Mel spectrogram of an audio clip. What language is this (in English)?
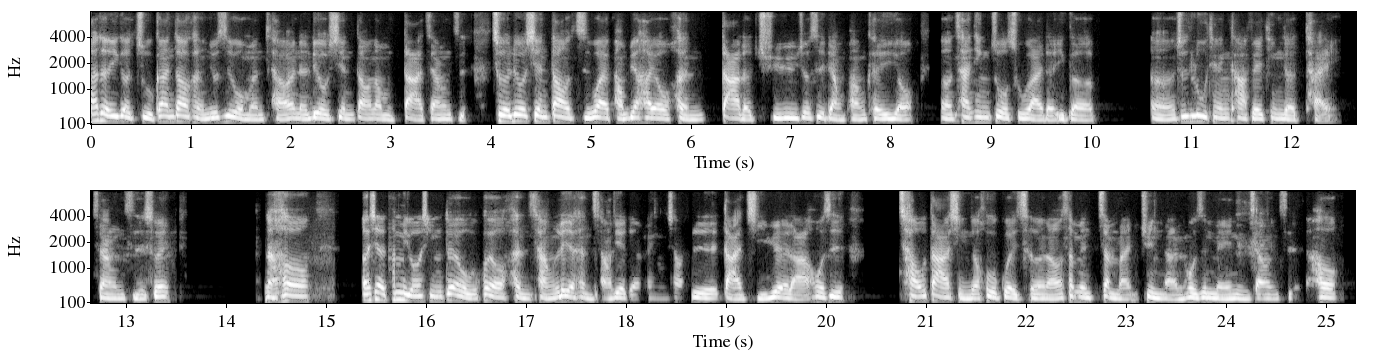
Chinese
